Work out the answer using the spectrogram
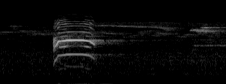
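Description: A single loud, plaintive note from a Lesser Yellownape, drawn out for half a second and falling slightly at the end, over a thin high insect hiss.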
